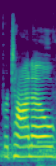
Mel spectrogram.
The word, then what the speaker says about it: Pratano: Hey everyone, I'm Pratano, rhymes with Capitano, Oh!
